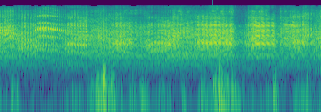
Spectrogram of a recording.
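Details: A red-billed gull pair courtship feeding at Pukekura/Taiaroa Head, Otago Peninsula: one begs with harsh, nasal, near-continuous squawks while tapping the other's bill to make it regurgitate red krill; low thumps and rustling underneath.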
